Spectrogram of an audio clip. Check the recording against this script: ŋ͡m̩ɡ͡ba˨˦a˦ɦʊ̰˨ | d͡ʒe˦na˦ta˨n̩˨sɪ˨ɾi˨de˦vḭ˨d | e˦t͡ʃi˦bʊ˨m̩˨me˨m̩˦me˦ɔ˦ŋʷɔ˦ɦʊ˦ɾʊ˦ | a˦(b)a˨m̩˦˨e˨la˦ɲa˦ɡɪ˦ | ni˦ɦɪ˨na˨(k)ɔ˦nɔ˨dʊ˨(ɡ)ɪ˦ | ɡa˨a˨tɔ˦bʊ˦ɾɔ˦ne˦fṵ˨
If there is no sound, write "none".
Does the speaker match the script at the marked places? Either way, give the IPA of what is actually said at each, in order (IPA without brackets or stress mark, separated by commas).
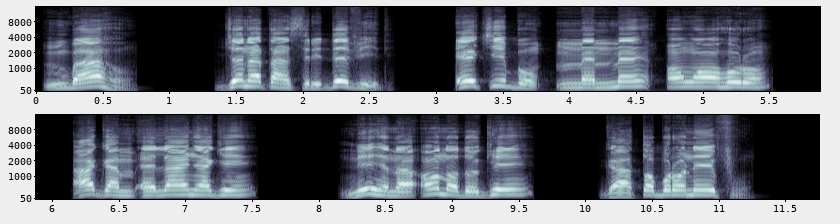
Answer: ɡ, ʔ, ɡ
